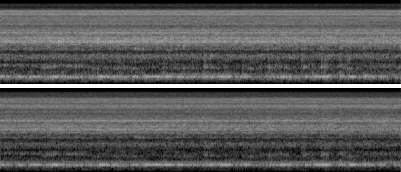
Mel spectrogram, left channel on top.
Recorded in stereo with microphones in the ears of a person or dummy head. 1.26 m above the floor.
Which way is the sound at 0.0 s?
20° left (ahead or behind).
